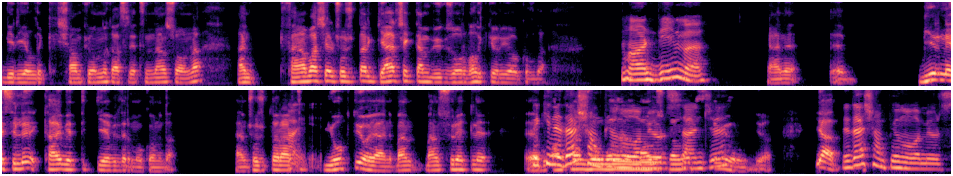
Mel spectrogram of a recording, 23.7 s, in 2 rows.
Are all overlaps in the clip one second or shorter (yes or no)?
no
